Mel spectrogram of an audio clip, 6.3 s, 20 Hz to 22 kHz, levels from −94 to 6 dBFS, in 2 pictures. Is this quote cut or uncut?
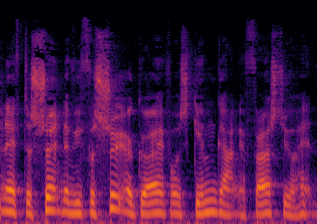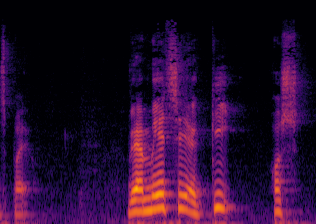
uncut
